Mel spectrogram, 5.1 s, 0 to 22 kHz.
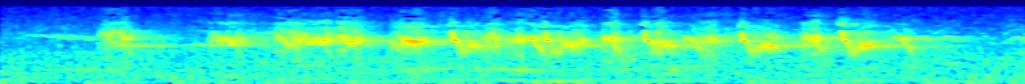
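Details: White-vented myna recorded in Ubon Ratchathani, Thailand, on 18 January 2021: a lively run of sharp, squeaky chirps and short whistled notes, densely packed for about four seconds over quiet background hiss.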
